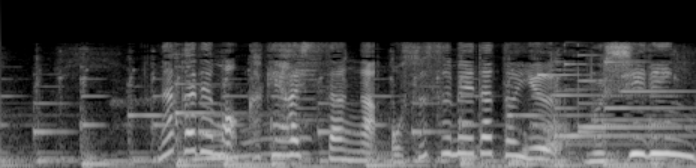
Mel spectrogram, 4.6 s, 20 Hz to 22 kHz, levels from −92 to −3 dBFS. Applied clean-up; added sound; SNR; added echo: none; none; none; none.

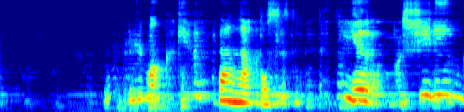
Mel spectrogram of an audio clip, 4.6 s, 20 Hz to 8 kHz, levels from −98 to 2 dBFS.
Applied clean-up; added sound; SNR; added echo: neural mask model DeepFilterNet 3.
